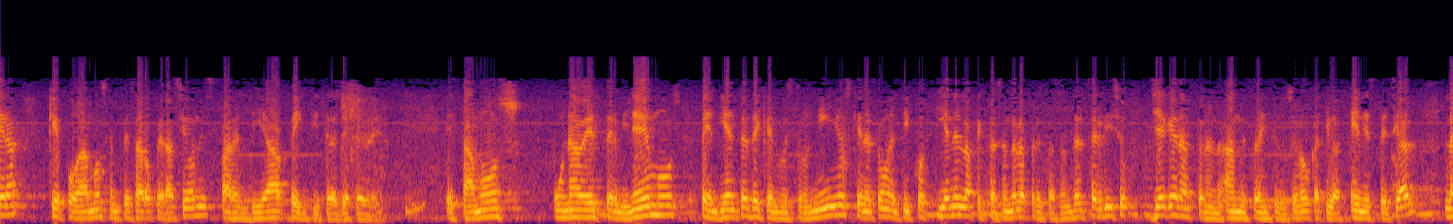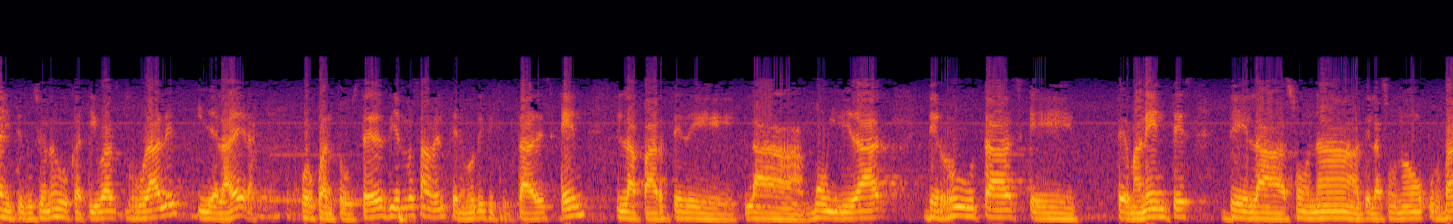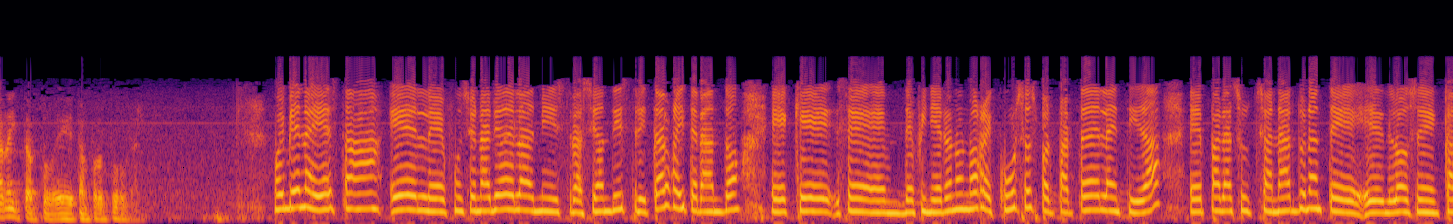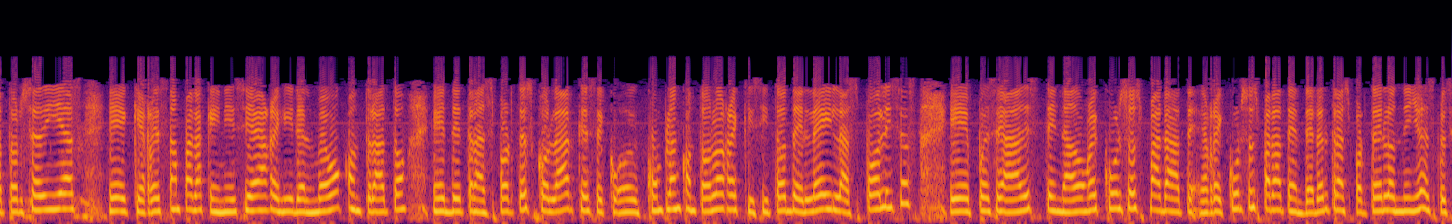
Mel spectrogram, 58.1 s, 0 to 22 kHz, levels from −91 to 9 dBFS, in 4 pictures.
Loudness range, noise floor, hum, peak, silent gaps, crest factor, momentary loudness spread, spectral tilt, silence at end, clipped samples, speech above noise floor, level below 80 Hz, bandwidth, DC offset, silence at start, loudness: 3 LU; -33 dBFS; none; 0 dBFS; none; 8 dB; 6 LU; -7.5 dB/octave; 0 s; 2%; 25 dB; -36 dBFS; 8 kHz; under 0.1%; 0 s; -9 LUFS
